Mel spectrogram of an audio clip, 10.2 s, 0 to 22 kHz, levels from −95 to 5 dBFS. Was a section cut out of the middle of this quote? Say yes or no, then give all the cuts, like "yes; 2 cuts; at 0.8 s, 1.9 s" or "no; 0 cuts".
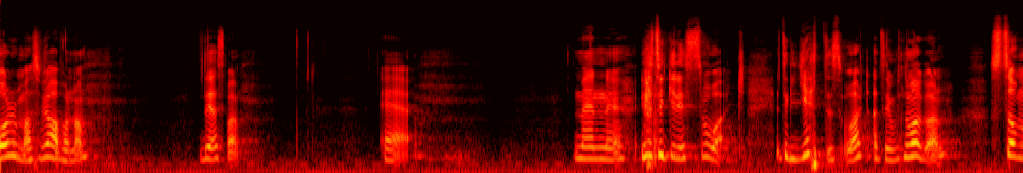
yes; 3 cuts; at 2.2 s, 7.9 s, 8.8 s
